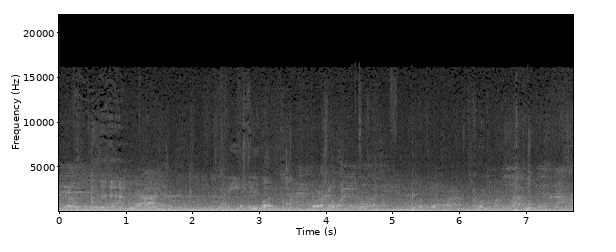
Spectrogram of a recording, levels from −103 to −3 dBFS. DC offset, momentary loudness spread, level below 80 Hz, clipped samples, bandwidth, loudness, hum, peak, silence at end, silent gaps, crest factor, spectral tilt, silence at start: under 0.1%; 4 LU; -44 dBFS; under 0.1%; 16.5 kHz; -36 LUFS; none; -16 dBFS; 0 s; none; 18 dB; -7.5 dB/octave; 0 s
